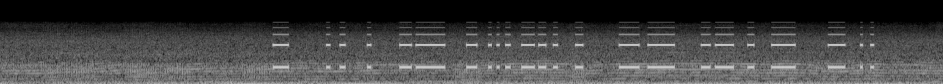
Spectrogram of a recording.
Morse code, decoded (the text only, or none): none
